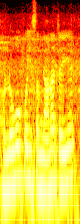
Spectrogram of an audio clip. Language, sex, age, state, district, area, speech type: Urdu, male, 30-45, Uttar Pradesh, Shahjahanpur, urban, spontaneous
